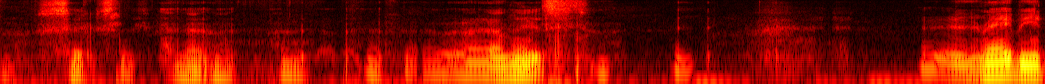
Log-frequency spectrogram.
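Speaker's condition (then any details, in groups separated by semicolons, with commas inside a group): Parkinson's; symptoms grown tougher over time, on medication under Dr. Fawn, specialist in New York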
